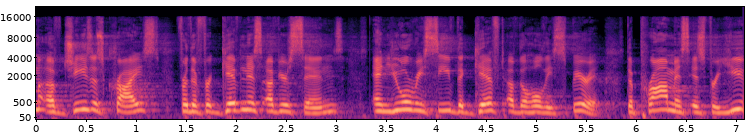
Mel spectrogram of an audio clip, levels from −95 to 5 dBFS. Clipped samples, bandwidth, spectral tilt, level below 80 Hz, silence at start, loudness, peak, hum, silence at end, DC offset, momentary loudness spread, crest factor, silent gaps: under 0.1%; 16.5 kHz; -4.5 dB/octave; -50 dBFS; 0 s; -19 LUFS; -2 dBFS; none; 0 s; under 0.1%; 9 LU; 16 dB; none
